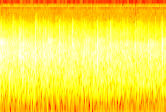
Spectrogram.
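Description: A crowd applauds the young families present in the morning, a steady, dense wash of many hands clapping at an even level for a few seconds, with no voices standing out.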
